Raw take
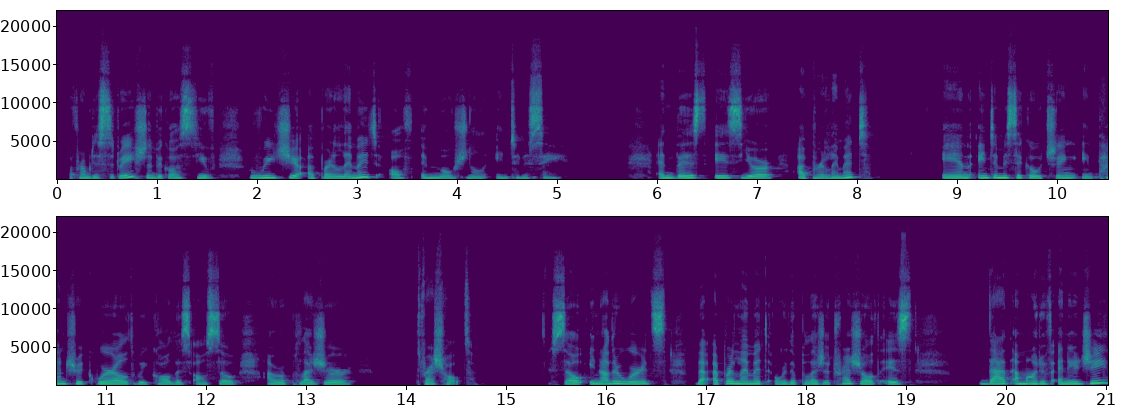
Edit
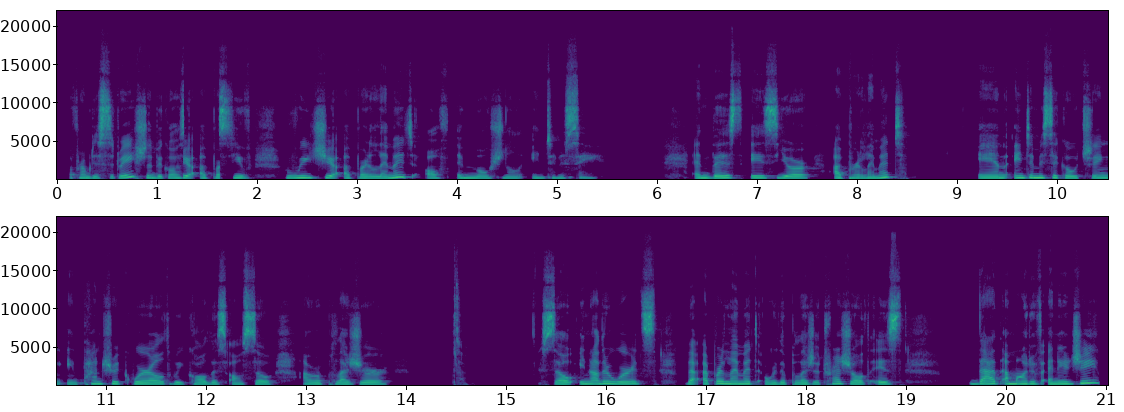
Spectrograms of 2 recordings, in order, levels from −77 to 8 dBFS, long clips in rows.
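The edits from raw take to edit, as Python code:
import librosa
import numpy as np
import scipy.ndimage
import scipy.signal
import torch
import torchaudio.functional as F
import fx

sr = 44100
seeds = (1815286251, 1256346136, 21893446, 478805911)

y = fx.edit(x, sr, fx.duplicate(start_s=2.34, length_s=0.36, to_s=1.26),
    fx.cut(start_s=14.14, length_s=0.46), tone=tone)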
